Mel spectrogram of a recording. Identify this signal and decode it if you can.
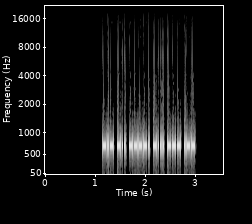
Morse code, heard as a keyed tone, about 48 wpm, 700 Hz. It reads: KD9BOW
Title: USA Call Signs - 6 Characters - 3x Character Spacing - 50wpm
